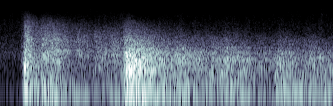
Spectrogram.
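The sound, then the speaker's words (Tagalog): Two loud thunderclaps crack, one near the start and another about a second later, each rolling into a low rumble over a steady wash of heavy rain. “Sigaw raw siya ng sigaw noon pero walang makarinig mas malakas daw ang kulog at kidlat at ang mabigat na buhos ng ulan kaysa sa paghingi niya ng saklolo.”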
